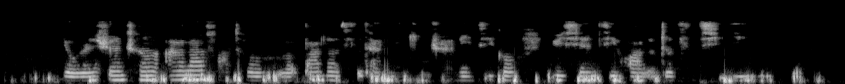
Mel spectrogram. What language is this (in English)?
Chinese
